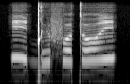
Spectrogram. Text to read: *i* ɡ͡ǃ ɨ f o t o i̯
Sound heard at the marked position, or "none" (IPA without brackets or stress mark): i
